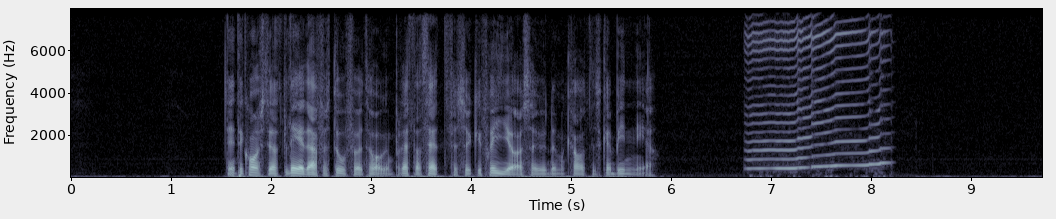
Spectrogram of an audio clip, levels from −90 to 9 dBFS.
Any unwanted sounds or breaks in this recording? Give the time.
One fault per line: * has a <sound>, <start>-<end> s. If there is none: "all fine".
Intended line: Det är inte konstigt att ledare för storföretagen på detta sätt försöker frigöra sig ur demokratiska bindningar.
* has a squeak, 6.7-8.3 s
